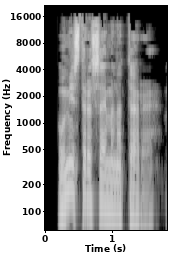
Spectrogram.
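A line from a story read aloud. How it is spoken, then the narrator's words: Gloomy. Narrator (Russian): мрачно сказал ее кузен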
